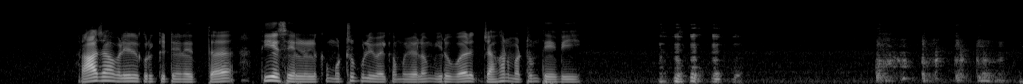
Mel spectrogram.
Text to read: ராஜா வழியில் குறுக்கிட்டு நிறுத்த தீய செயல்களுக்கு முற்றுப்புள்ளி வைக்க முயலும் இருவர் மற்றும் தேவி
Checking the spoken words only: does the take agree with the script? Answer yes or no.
no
